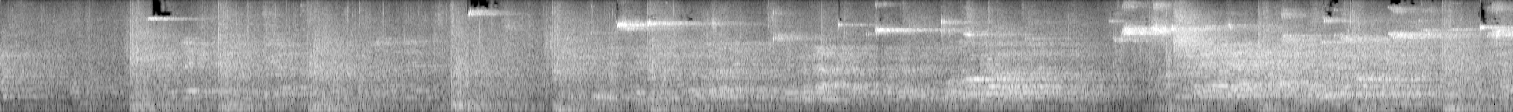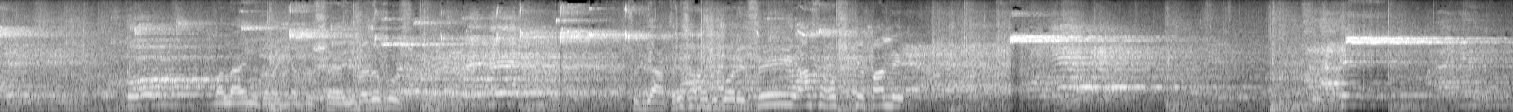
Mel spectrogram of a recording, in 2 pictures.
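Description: Basketball game sounds in a gym: the ball bouncing on the wooden court, short high squeaks and players' voices calling out, all echoing in the large hall.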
